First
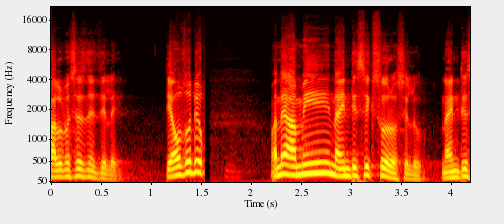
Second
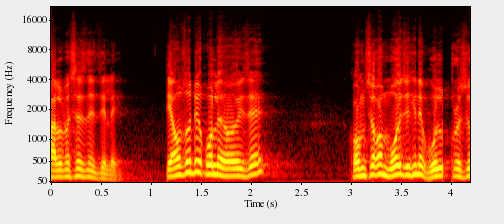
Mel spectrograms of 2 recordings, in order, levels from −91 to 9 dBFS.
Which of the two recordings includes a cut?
first; 1 cut; at 1.5 s

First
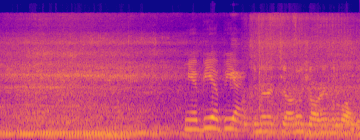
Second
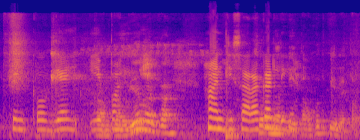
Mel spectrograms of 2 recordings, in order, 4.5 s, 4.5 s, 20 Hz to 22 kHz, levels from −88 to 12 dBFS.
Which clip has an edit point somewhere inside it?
first; 1 cut; at 3.1 s

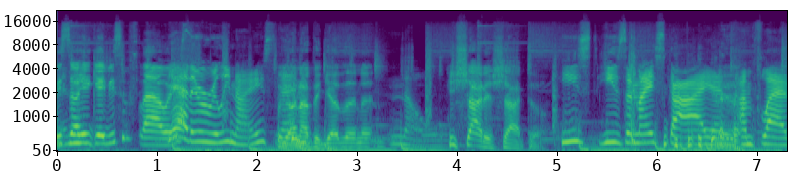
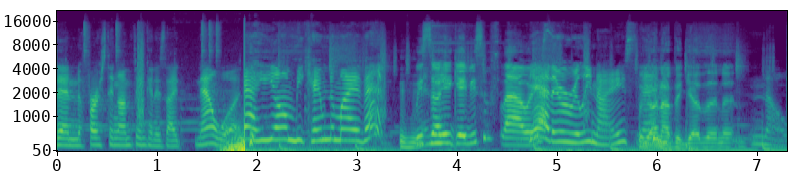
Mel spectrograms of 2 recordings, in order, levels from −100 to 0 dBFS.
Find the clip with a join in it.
second; 1 cut; at 1.9 s

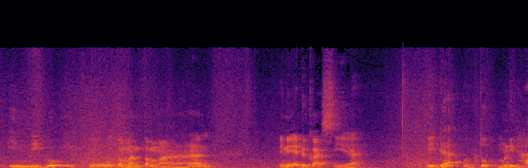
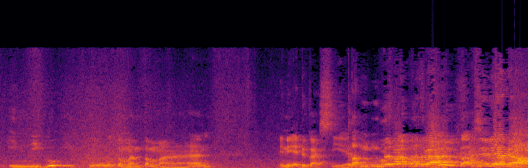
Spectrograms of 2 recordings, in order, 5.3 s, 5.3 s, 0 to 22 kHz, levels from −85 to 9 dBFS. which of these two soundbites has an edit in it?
second; 1 cut; at 3.5 s

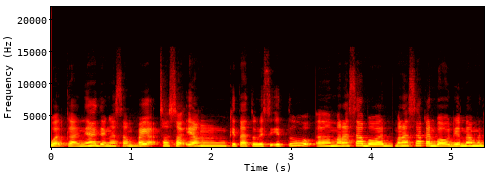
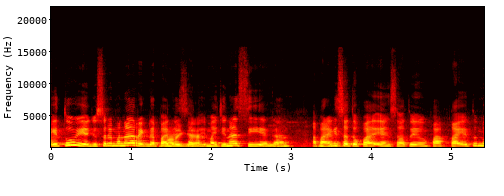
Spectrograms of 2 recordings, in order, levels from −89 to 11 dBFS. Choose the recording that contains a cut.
first; 3 cuts; at 1.3 s, 3.3 s, 4.3 s

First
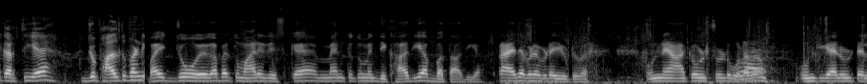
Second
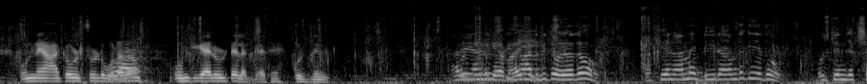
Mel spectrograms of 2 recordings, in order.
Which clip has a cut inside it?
first; 2 cuts; at 1.4 s, 5.0 s

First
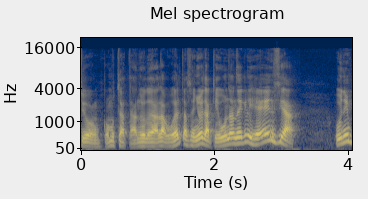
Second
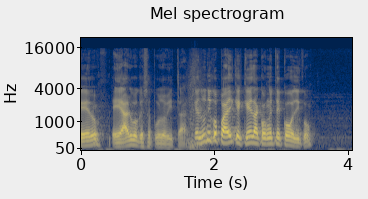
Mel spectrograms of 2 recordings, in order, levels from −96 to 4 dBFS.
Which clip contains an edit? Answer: second; 1 cut; at 1.7 s

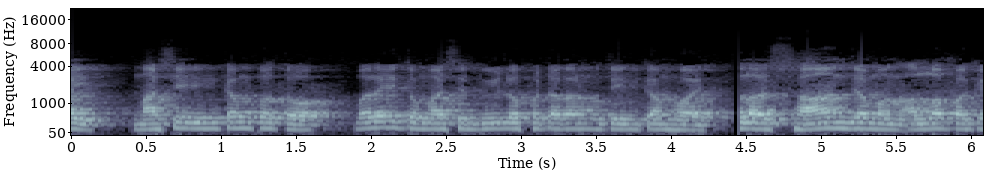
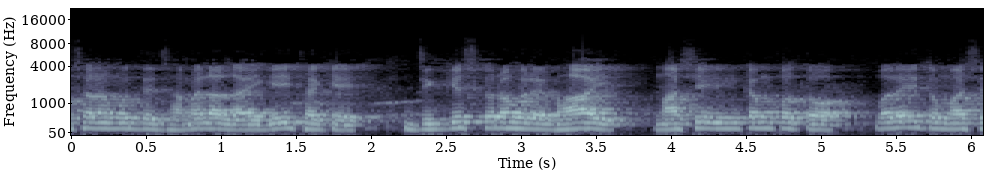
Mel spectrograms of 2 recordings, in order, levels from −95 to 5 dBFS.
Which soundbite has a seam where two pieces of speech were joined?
first; 1 cut; at 4.4 s

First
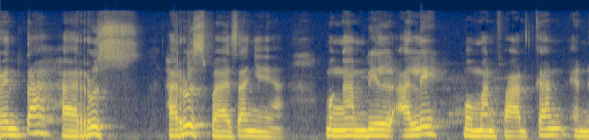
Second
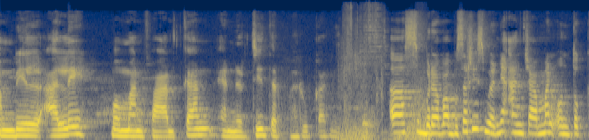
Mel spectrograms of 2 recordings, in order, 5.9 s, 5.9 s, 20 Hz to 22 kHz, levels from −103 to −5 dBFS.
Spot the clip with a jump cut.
second; 1 cut; at 3.6 s

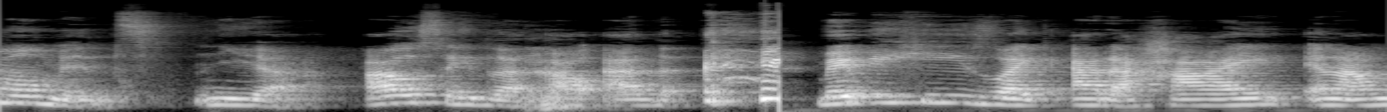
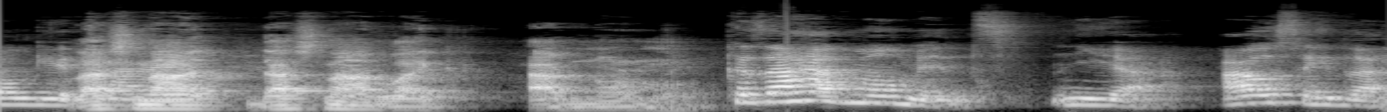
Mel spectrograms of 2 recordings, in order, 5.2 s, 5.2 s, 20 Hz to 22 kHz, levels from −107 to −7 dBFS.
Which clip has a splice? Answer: first; 1 cut; at 2.9 s

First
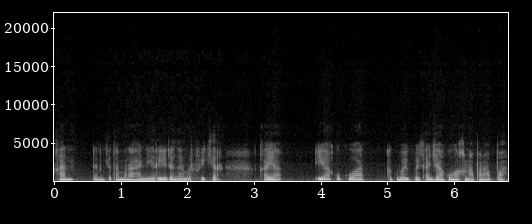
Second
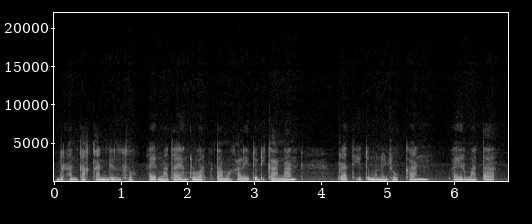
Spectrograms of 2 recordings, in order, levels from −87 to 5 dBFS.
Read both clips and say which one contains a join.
second; 1 cut; at 1.2 s

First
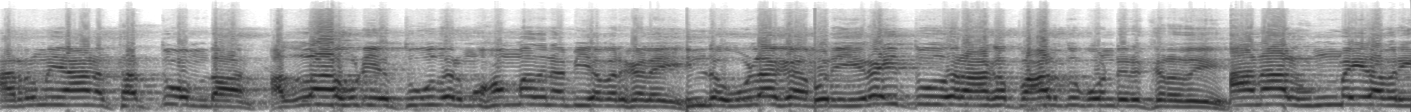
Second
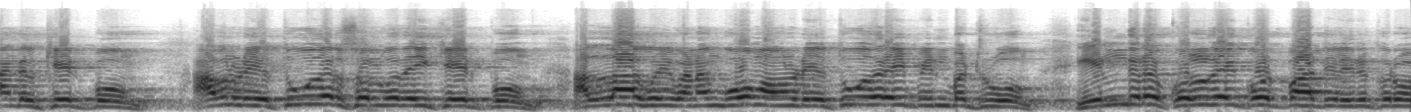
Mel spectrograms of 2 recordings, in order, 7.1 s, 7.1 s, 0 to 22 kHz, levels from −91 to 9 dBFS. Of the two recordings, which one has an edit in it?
first; 2 cuts; at 1.3 s, 3.8 s

